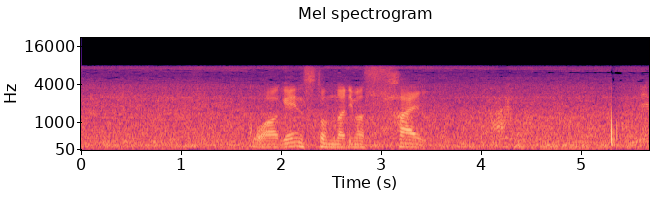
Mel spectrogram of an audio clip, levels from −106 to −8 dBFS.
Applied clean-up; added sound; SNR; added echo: none; none; none; none.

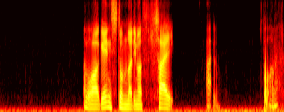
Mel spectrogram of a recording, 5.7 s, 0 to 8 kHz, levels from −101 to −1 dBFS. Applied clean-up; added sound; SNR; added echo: neural diffusion model UNIVERSE++.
